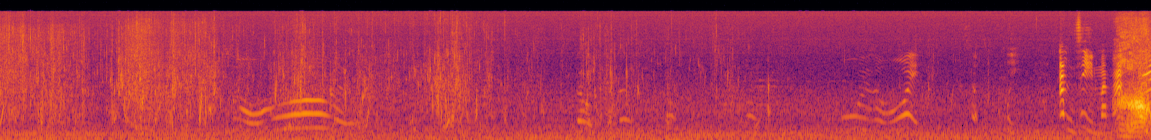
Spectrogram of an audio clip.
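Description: Water splashes softly as a girl wades through shallow water.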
